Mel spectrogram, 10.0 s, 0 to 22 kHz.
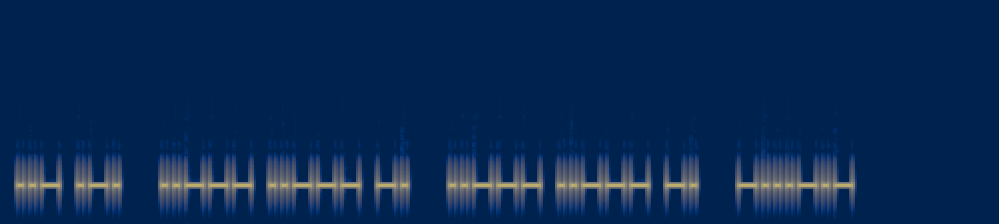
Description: Morse code, heard as a keyed tone, about 20 wpm, 700 Hz. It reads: UR 22N 22N <BK>
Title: POTA QSO Practice - 20wpm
